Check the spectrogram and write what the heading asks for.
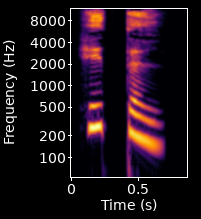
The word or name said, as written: ಹುದಲು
